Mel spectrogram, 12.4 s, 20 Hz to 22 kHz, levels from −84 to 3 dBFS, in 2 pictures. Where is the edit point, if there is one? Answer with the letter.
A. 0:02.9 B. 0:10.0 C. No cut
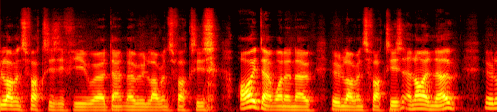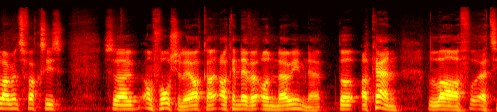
C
